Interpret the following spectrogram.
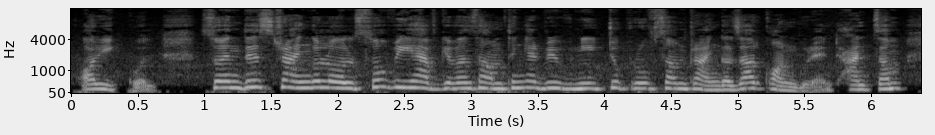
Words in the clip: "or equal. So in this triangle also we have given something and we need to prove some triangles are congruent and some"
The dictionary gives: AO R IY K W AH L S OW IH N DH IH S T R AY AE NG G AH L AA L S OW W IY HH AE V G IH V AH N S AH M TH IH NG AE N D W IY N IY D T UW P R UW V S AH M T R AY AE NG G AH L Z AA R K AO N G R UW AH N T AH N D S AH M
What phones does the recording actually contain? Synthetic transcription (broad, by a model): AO R IY K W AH L S OW IH N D IH S T R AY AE NG G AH L AA L S OW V IY HH AE V G IH V AH N S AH M T IH NG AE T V IY N IY D T UW P R UW V S AH M T R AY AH NG G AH L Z AA R K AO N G R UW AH N T AH N D S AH M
